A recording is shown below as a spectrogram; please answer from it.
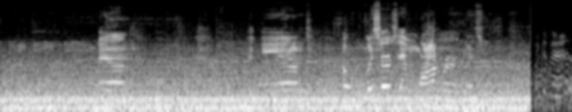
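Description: Steady road and engine rumble inside a moving car's cabin, the loudest sound throughout.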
